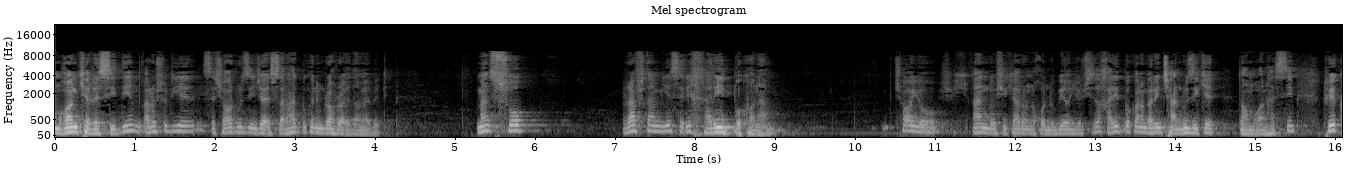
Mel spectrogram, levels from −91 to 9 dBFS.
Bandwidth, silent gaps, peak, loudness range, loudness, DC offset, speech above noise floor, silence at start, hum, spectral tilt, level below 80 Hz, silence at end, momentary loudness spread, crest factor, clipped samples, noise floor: 9.6 kHz; none; -6 dBFS; 5 LU; -28 LUFS; under 0.1%; 38 dB; 0 s; none; -6 dB/octave; -50 dBFS; 0 s; 12 LU; 22 dB; under 0.1%; -65 dBFS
